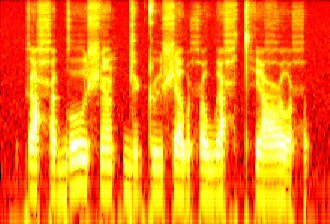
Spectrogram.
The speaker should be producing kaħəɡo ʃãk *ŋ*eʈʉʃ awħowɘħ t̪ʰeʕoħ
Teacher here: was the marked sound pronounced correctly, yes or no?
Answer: no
